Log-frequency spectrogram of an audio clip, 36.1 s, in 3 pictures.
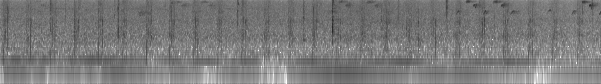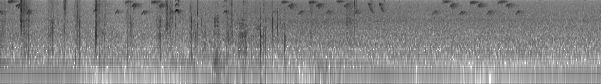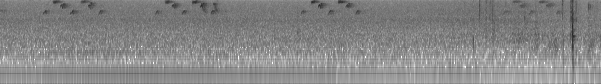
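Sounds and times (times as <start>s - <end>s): footsteps on a trail: 0.0s - 19.8s, 33.2s - 36.0s
steady outdoor hiss: 0.0s - 36.0s
small bird singing: 0.7s - 4.9s, 6.2s - 12.8s, 13.8s - 15.7s, 17.4s - 19.9s, 20.6s - 22.5s, 24.9s - 26.3s, 27.1s - 28.6s, 30.0s - 31.4s, 34.0s - 36.0s.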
